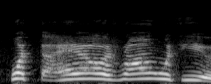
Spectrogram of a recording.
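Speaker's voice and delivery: high, loud, slow mock outrage; hammed-up shocked yell at the brother; shocked outburst. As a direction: blurt it out in disbelief, way up high. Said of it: "I suddenly went like this".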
